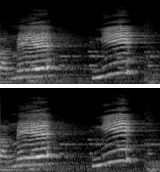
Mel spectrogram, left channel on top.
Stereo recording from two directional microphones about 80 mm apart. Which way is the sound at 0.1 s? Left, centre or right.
Centre.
